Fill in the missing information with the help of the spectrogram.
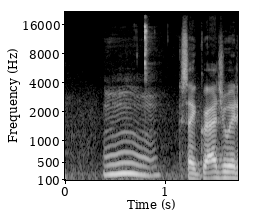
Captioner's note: hums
